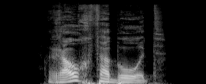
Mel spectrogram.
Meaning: smoking ban
- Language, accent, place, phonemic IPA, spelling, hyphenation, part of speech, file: German, Germany, Berlin, /ˈʁaʊ̯χfɛʁˌboːt/, Rauchverbot, Rauch‧ver‧bot, noun, De-Rauchverbot.ogg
